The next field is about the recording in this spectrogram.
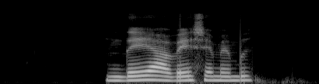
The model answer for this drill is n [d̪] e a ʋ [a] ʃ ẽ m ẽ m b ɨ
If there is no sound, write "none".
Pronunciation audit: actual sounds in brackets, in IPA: d̪, e

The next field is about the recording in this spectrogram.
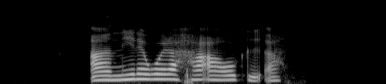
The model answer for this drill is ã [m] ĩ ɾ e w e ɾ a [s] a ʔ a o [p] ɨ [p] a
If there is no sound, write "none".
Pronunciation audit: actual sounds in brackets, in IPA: n, h, k, ʔ

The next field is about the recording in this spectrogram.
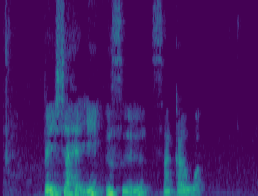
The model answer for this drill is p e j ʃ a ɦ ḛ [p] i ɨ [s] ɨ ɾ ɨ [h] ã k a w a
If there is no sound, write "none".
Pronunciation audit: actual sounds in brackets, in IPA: ʔ, s, s

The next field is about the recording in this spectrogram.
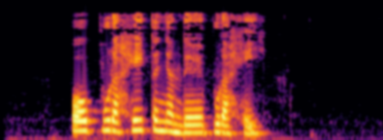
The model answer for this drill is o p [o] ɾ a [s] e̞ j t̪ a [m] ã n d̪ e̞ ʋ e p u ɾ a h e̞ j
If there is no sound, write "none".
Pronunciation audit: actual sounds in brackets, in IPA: u, h, ɲ

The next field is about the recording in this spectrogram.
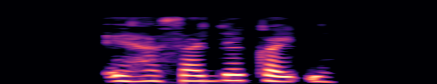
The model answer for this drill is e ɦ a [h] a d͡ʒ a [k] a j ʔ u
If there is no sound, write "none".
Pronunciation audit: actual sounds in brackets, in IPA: s, k

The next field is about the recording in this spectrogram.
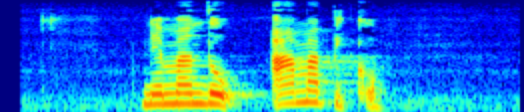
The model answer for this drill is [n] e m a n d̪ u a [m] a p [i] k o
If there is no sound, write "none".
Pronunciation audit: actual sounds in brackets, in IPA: n, m, i

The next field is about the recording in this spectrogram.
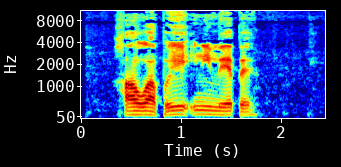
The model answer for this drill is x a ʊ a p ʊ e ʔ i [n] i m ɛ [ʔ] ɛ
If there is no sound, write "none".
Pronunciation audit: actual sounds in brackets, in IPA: n, p

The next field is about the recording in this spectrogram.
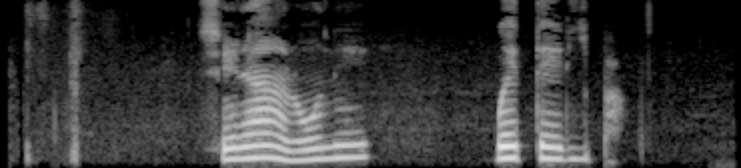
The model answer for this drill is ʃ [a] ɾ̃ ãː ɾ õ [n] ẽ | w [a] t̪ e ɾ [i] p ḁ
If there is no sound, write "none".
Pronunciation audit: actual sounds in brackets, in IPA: e, n, e, i

